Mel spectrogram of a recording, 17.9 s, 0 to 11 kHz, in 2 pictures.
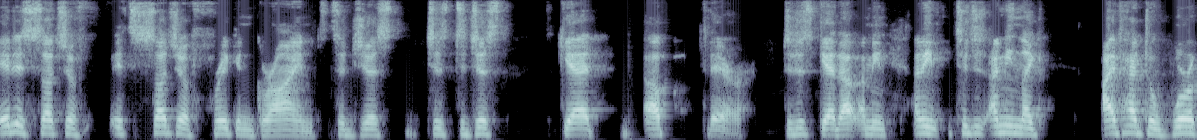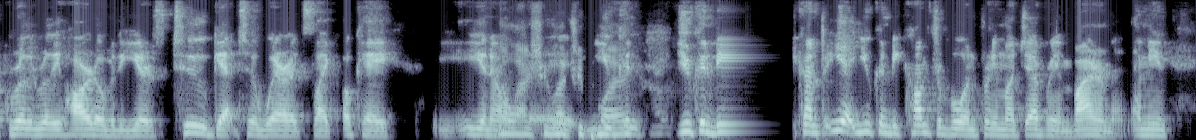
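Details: Adult male with acquired stuttering, onset at age 20 after a softball hit his throat, causing vocal contusion and traumatic brain injury; blips, repetitions and blocks in conversation; stuttering.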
